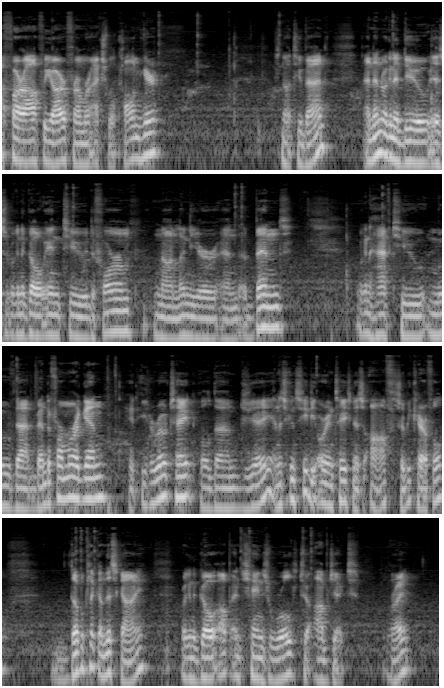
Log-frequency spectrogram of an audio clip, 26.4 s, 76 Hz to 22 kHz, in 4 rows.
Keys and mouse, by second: 2.3 alt+click, 3.5 alt+middle click, 4.1-5.8 alt+drag, 10.1 click, 11.7 alt+middle click, 12.3-13.4 alt+drag, 14.8 e, 20.9 click, 21.1 click, 23.4 click, 24.3 click.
